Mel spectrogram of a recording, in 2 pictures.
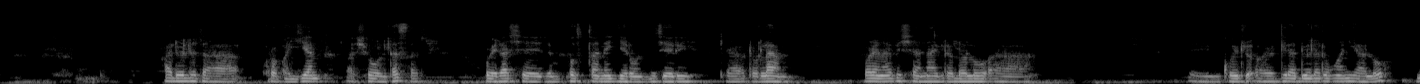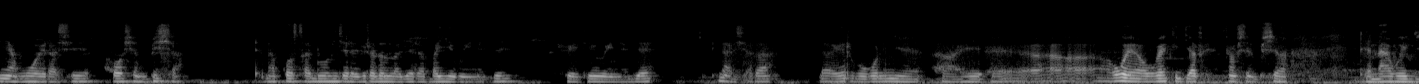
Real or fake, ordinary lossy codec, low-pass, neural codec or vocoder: real; Opus, 24 kbps; 7.2 kHz; none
